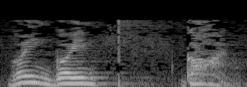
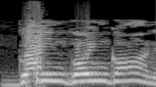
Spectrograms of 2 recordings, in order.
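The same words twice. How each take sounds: First: Said in the usual way. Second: Auction call, louder. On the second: Acted. Preacher cries out auction call.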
